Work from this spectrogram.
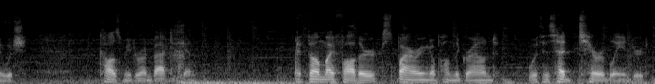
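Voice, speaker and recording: A man playing a guarded, earnest young son giving formal, halting testimony in an amateur audio drama. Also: on the low side, warm tone, close to an everyday voice.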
